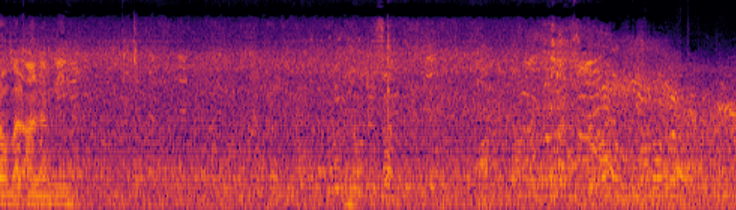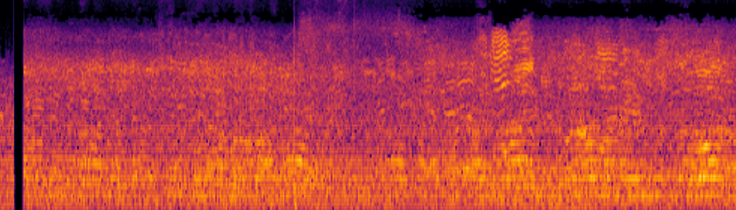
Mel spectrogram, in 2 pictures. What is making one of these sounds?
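A large crowd murmurs and chatters all around outdoors.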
